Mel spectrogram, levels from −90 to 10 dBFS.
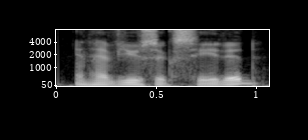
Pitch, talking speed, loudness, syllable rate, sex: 100 Hz, 225 wpm, -15 LUFS, 6.7 syllables/s, male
